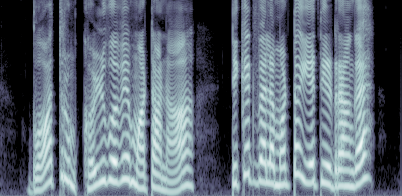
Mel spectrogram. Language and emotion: Tamil, angry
